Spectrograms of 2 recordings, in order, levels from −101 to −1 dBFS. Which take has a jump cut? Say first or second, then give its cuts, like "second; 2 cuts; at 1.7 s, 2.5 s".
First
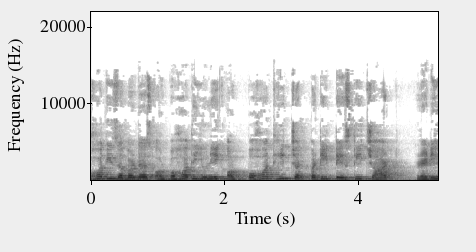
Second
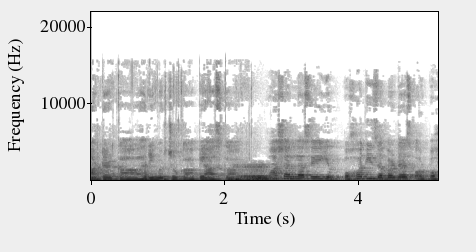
second; 1 cut; at 2.4 s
